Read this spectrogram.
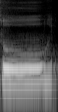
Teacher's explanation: இது வந்து வாவுல் மத்து 2 ஹரக்கத்தை நீட்டணும்.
